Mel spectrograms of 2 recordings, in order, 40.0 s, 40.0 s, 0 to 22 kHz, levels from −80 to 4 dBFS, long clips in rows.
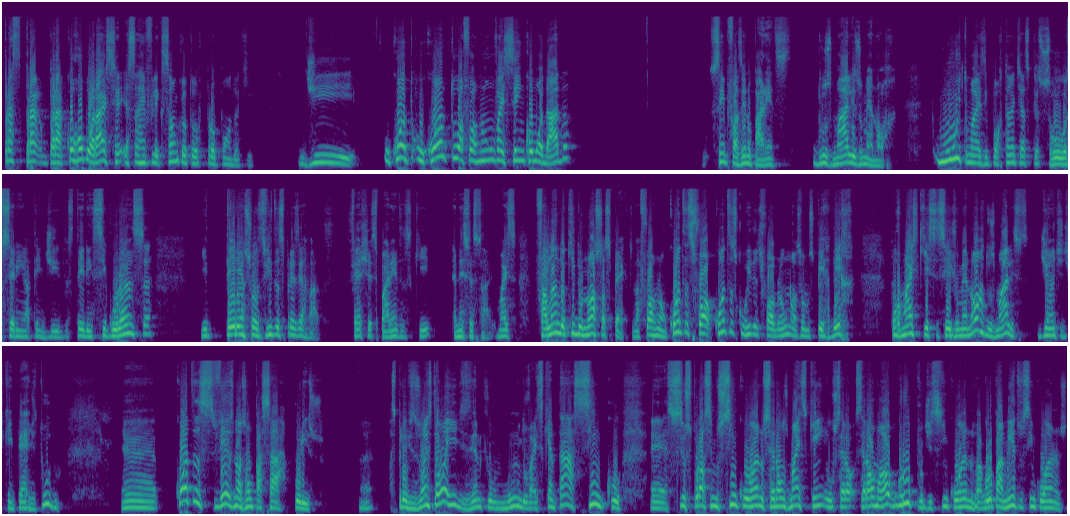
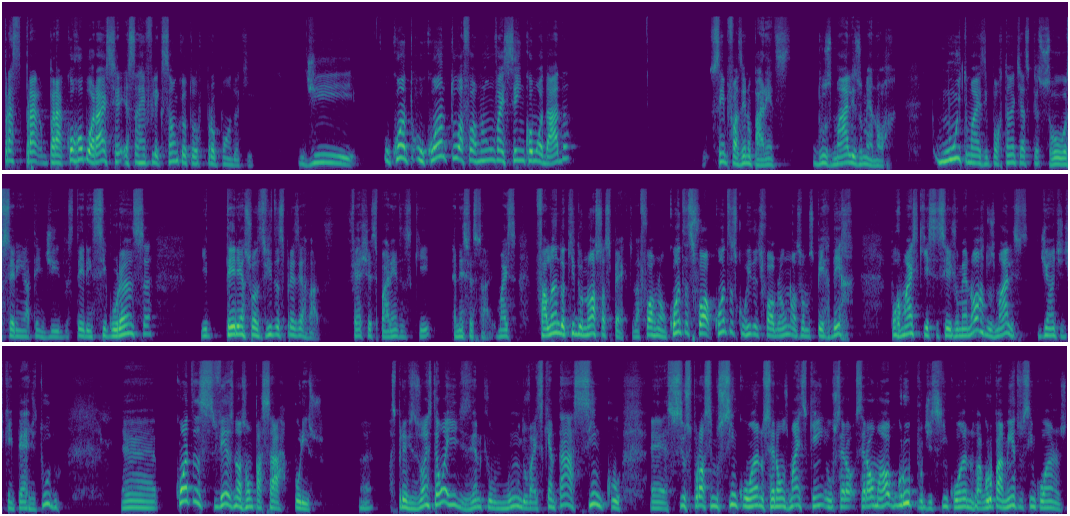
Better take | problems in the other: second | distortion; slight; 4% of the sound clipped

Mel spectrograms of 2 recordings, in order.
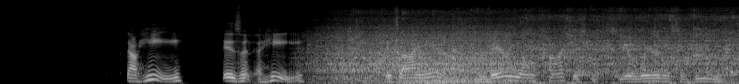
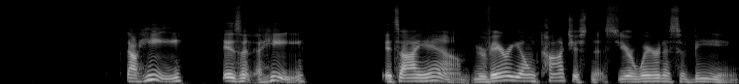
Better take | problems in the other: second | rain or running water; very loud; from 3 s on; 1 dB above the speech

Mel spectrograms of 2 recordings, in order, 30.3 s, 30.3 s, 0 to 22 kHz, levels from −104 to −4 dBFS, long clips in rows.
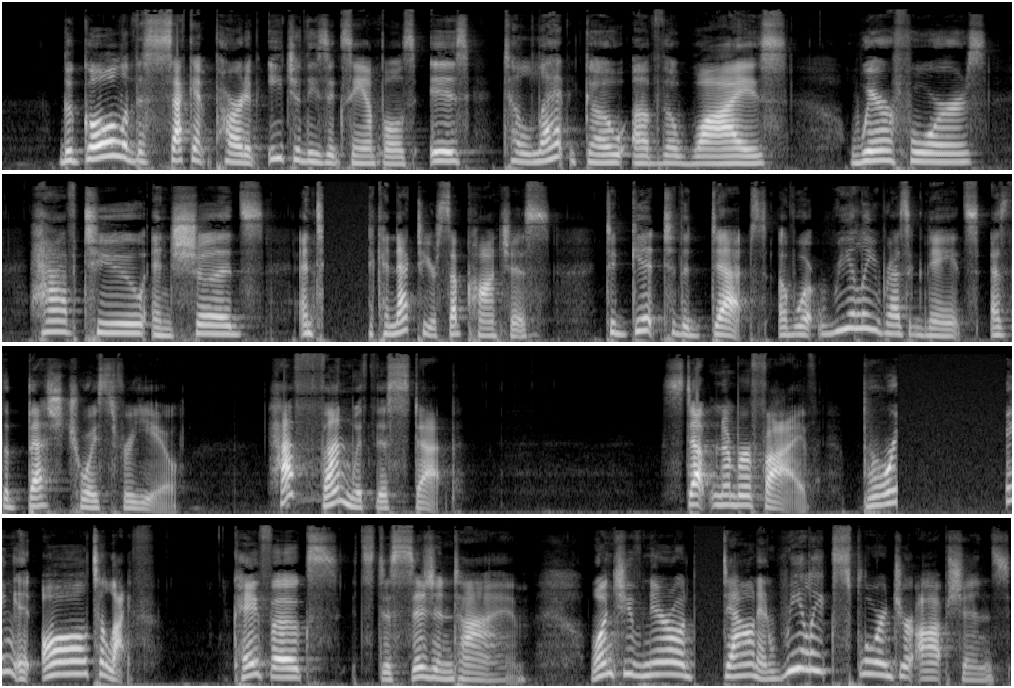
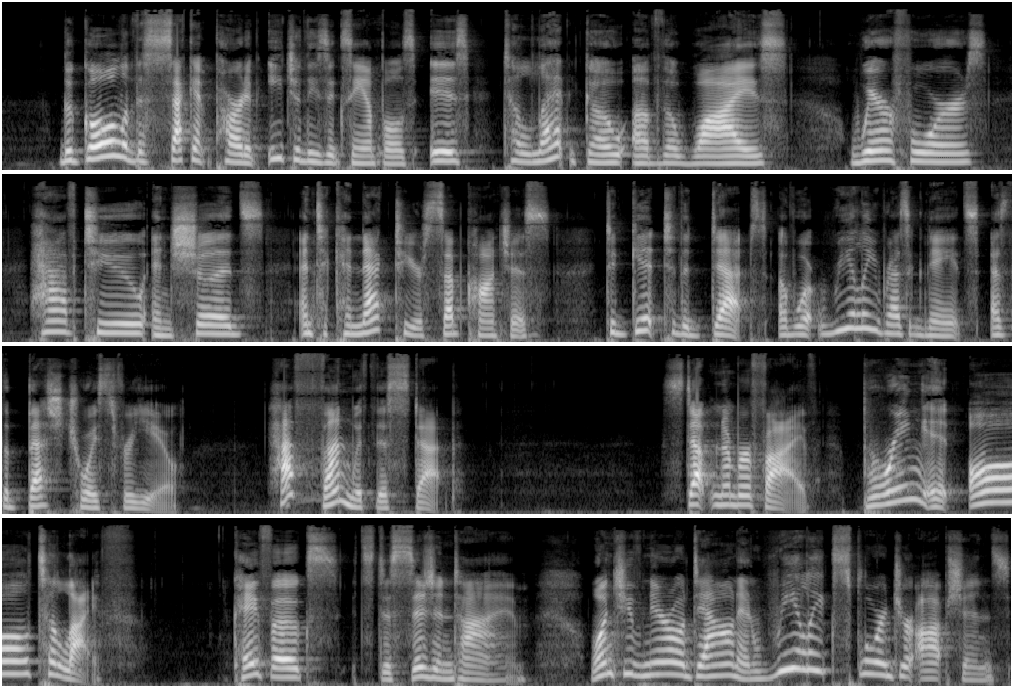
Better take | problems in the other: second | audio freezing; at 10 s, at 22 s for 1 s and at 28 s

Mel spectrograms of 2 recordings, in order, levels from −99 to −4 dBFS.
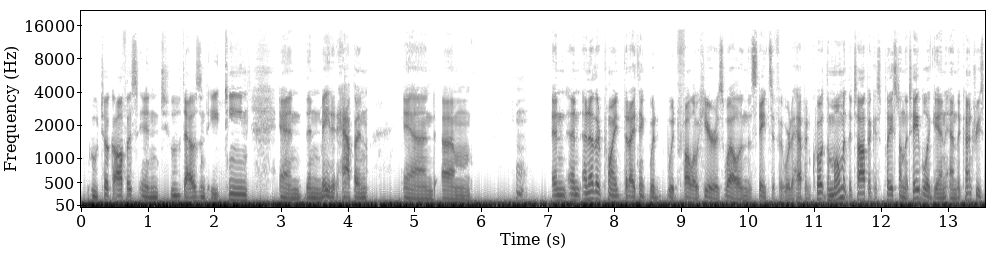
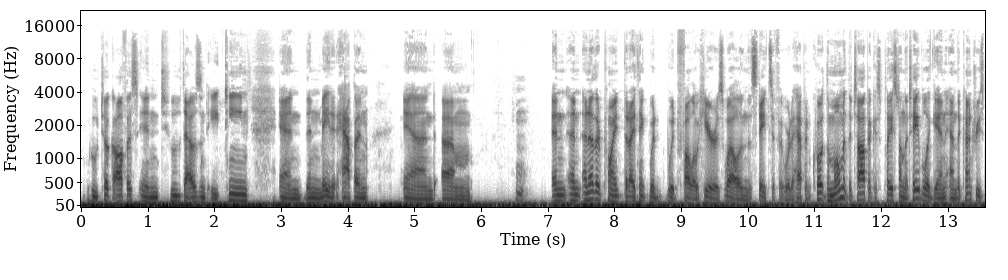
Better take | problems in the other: second | low rumble; loud; throughout; 9 dB below the speech; faint in the second

